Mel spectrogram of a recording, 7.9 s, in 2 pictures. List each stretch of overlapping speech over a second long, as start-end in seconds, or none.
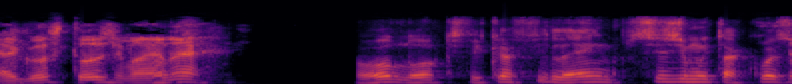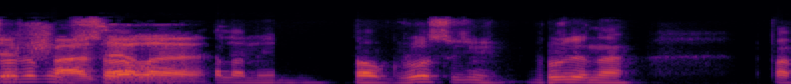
3.7-5.0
